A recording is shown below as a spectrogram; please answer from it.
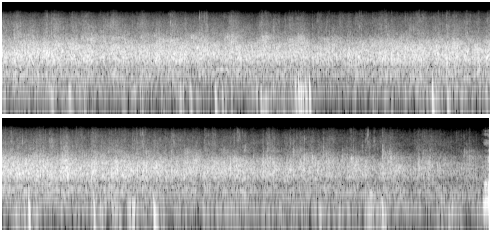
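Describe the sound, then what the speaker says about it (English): Sustained audience applause rising steadily to welcome Bishop Matthew Hassan Kukah onto the stage at a public platform event, dense clapping from a large crowd continuing without pause. "Please join me with a warm applause as we welcome once again to the platform Nigeria Bishop Matthew Hassan Kukah"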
